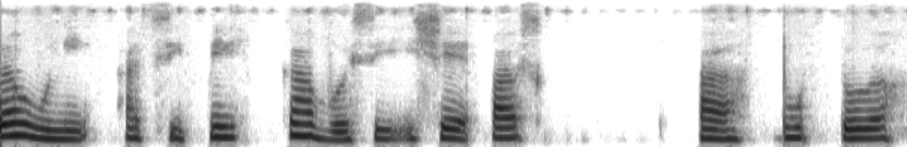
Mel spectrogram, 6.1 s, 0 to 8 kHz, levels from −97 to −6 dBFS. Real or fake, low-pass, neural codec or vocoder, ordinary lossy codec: fake; 7.2 kHz; codec, 24 kHz, 0.9 kbps, WavTokenizer, medium speech release version 1; none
